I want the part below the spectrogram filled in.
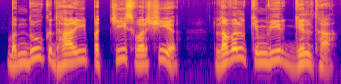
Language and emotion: Hindi, neutral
